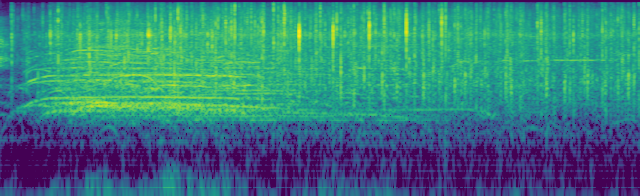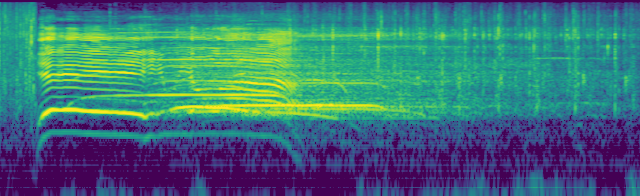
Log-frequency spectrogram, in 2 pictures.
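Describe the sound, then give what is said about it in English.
A large ASU union rally crowd of Melbourne metropolitan council workers, rallying for better wages and conditions, applauds and cheers steadily, with scattered voices in the mix; midway a loud amplified voice rings out over the clapping for a couple of seconds before the cheering carries on. “Proud am I to see such a crowd.”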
